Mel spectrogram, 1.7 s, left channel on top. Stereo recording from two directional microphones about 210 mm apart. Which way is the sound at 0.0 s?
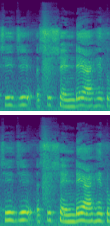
10° right (ahead or behind).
